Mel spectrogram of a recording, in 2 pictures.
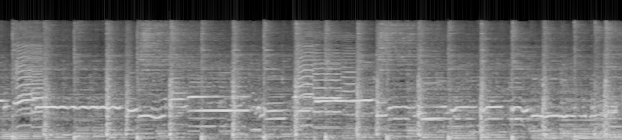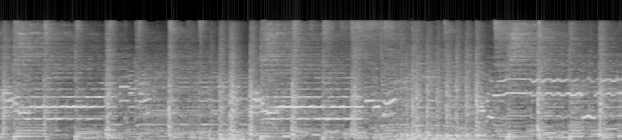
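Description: Live blues band playing: drum kit, electric guitar and keyboard under a lead line of held, wavering notes, with a saxophone in the band. Near the end a higher lead line comes in as the harmonica starts.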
